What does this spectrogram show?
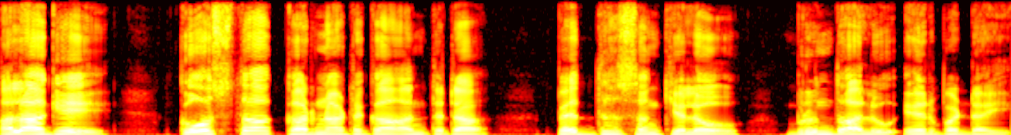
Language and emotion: Telugu, neutral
